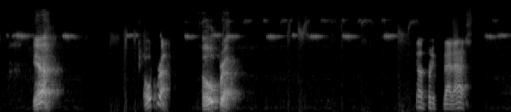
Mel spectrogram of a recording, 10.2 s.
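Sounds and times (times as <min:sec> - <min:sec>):
crickets chirping: 0:00.0 - 0:01.6, 0:03.7 - 0:08.4, 0:09.7 - 0:10.2
speech: 0:00.7 - 0:01.2, 0:02.9 - 0:03.4, 0:04.0 - 0:04.7, 0:08.4 - 0:09.5.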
